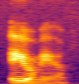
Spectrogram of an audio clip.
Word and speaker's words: Éomer: How do you pronounce his name? Éomer.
